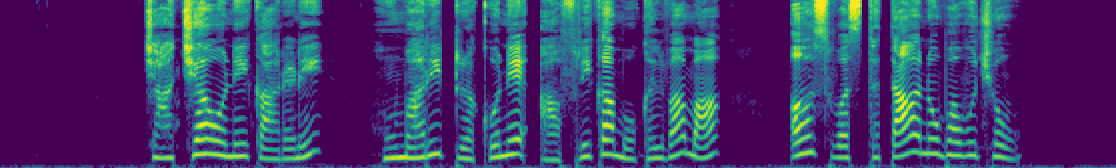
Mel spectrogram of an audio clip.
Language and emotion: Gujarati, fearful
